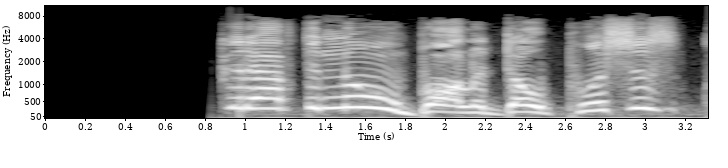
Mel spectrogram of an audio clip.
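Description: A man speaks with animation up close.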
